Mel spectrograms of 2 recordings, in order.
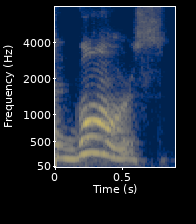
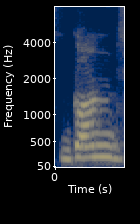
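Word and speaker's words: Gonds: largest tribal group is the gors g g-o-n-d-s guns if you want to uh make it pronounceable for those who are not local to the place but it's boars right so therefore the place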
